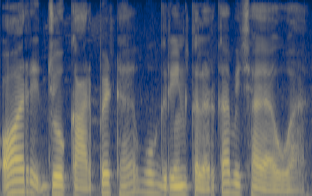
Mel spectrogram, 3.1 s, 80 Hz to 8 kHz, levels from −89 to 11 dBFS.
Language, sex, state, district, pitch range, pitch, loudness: Hindi, male, Jharkhand, Garhwa, 105-140 Hz, 125 Hz, -19 LUFS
